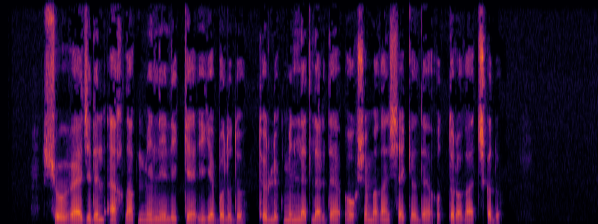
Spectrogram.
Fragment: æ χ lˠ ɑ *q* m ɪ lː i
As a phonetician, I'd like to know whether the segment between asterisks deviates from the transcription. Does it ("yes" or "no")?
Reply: no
